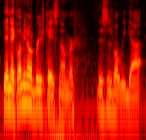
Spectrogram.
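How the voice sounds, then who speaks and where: A man's voice: medium pitch, a little fast, darkish tone. A man hosting a live card-break stream, chatting off the cuff with viewers and hyping the spots on offer in a casual sales style. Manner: off-the-cuff, chatting with viewers between spot counts.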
